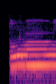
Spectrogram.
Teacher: tumnya itu enggak boleh dengung, enggak boleh ditahan lama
